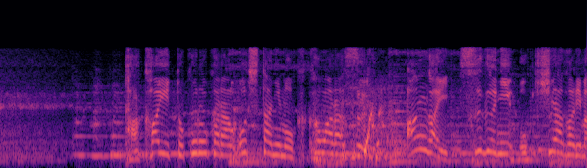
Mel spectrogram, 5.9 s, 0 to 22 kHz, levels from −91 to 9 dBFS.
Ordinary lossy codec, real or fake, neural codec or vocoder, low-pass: none; fake; codec, 16 kHz, 8 kbps, FunCodec, trained on Chinese and English, 25 frames a second; none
